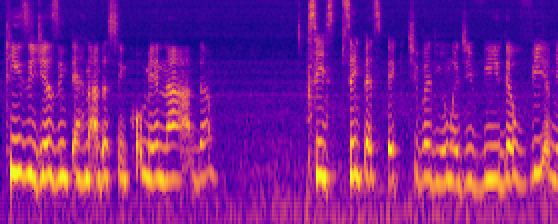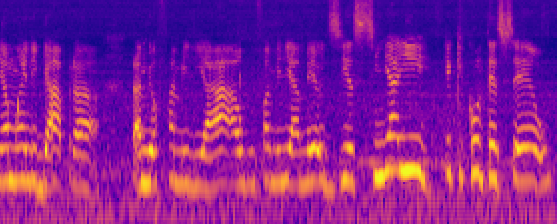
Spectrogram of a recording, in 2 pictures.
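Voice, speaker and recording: A woman's voice: high voice, flat delivery, normal speed, a little mellow, a little hiss or hum, rough recording. Emotional woman giving a repetitive testimony. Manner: repeats phrases for emphasis, acts out quoted dialogue. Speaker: podcast guest.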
